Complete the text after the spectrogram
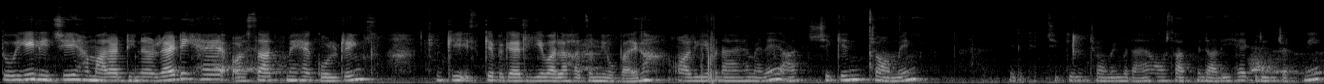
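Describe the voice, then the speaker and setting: A woman from India talks casually to her phone camera at home, homely and quick to laugh. A slight cold leaves her throat a bit rough, and her fairly low voice rings in a roomy space with faint noise behind it. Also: steady tone. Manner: chatty, homely, laughs easily. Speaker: family vlogger. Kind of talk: casual vlog chat.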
